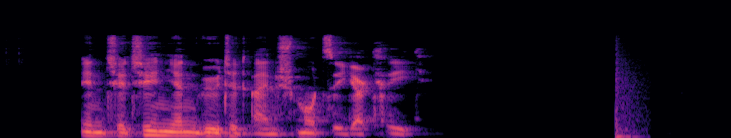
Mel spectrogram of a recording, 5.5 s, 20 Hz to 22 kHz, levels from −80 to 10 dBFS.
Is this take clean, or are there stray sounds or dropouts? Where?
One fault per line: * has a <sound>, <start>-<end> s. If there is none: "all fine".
* has a thud, 4.6-4.9 s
